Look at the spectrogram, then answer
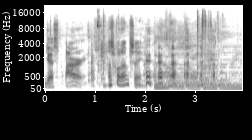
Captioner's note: Godwin laughs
